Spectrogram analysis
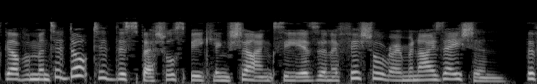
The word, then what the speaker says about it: Shaanxi: however it is always rendered as the simple shangi and not shanki or shanki as the spelling is irregular it is sometimes found hyper corrected to shanki the idea misinterprets the name as three syllables rather than its actual two syllables history shanki is considered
